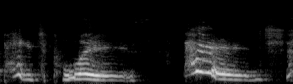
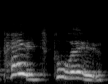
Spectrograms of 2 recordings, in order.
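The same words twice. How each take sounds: First: "Page, please" in a louder, put-on voice that stretches "please"; mimicking a pronunciation. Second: Said in the usual way. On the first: Teasing a friend about how she pronounced "Page, please", loud mock copy. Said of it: "how you pronounced it was like". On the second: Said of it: "a lot of people that are like".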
